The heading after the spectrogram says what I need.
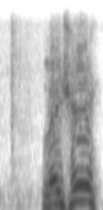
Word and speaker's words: Leger: Leger, or Lager, how do you say it? Leger, yes.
